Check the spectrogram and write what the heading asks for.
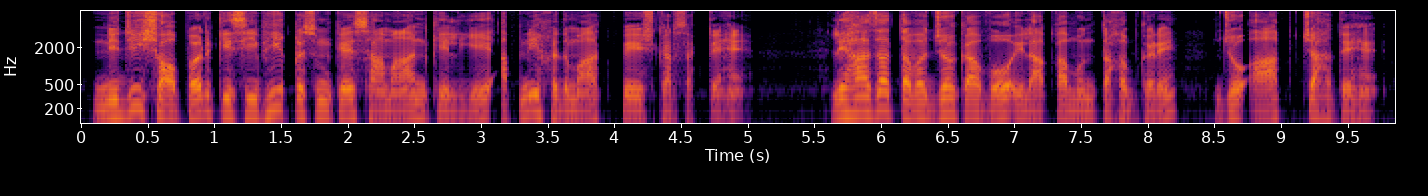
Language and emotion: Urdu, neutral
